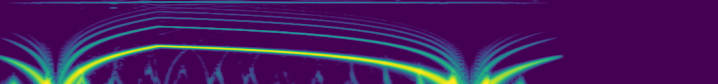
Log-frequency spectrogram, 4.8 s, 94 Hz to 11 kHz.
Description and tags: Attack Zound-221
Some electronic frequency sweep glued together with some strange interruptions. This sound was created using the Waldorf Attack VSTi within Cubase SX.
electronic, soundeffect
